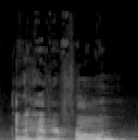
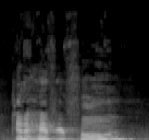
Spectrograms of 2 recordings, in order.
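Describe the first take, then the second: No difference in how they are said.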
